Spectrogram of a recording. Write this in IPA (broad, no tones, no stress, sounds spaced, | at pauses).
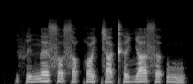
θ i n ɛ s ɔ s ɛ qʷ ɨ c a kʰ ɛ ʎ a s ɐ ʔ u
